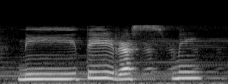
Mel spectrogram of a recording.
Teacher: ನೀತಿ ನಿದೀರ್ಘ ತಿರಸ್ವ ರಸ್ಮಿ ರ ಮೇಲೆ ಆಘಾತ ಇಲ್ಲಿ ಗಮನಿಸಬೇಕಾದ ವಿಷಯ ಮಿರಸ್ವ ಬರಬೇಕು ಅದನ್ನ ದೀರ್ಘ ಮಾಡಬಾರದು ನೀತಿರಸ್ಮಿ ಈ ರೀತಿ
